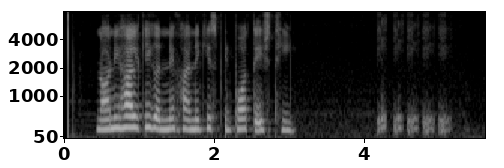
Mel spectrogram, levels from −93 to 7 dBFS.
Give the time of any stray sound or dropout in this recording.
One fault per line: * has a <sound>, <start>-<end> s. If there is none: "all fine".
* has a dropout, 2.1-2.1 s
* has a laugh, 4.2-5.2 s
